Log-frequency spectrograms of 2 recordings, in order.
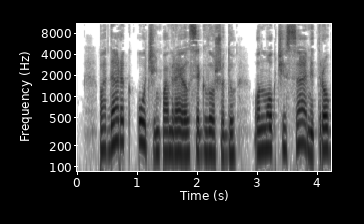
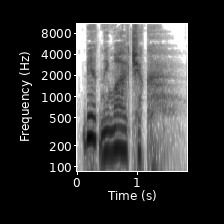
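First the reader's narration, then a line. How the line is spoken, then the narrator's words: Sad sigh, old nanny. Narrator (Russian): Печально вздохнув, старая нянюшка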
